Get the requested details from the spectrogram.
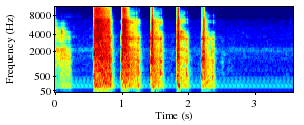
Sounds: Cough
